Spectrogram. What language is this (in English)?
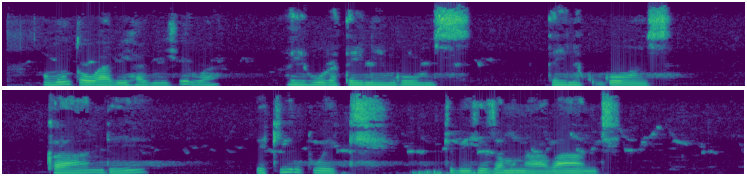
Tooro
